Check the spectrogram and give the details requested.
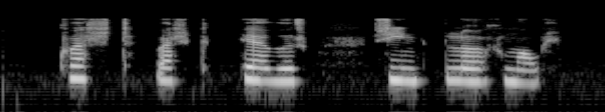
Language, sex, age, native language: Icelandic, male, 9, Icelandic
